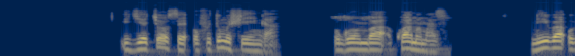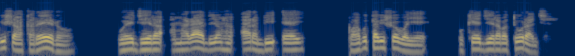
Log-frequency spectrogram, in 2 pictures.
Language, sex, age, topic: Kinyarwanda, male, 18-24, finance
